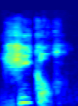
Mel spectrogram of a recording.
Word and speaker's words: Jekyll: Hyde, always liked to pronounce the character Jekyll. It's really Dr. Jekyll, like oh gee.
